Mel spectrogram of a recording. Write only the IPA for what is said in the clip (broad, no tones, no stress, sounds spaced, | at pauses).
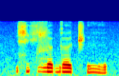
ɕ ɪ ç ɮ ɛ ɡ ɛː t͡ʃʼ e̤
